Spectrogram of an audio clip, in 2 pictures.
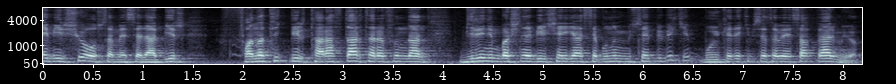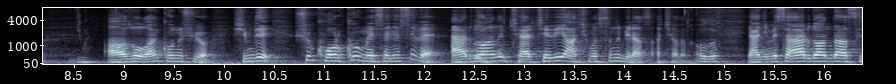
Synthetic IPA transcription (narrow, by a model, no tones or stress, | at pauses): ɛbiɾʃijo̞lˠsamese̞lʲaːbiɾ | fanat̪ʰic̚biɾt̪ʰaɾaft̪ʰaɾt̪ʰaɾafɯnd̪an | biɾininbaʃɯnabiɾʃe̞jɟælʲsɛbununmysɛbːibicʰimbuylʲcʰe̞d̪ɛcʰimsɛt̪ʰabiɦe̞sapvæɾmḭjo̞̰ | aːzˠo̞lˠankʰo̞nuʃujo̞̰ʃimd̪ɪ | ʃukʰo̞ɾkʰuːmese̞lʲe̞sivɛæɾd̪o̞anɯnt͡ʃʰæɾt͡ʃʰe̞ve̞jiat͡ʃmasɯnɯbiɾa̰za̰t͡ʃʰa̰lˠɯ̰mˠ | jaːnimeselʲaːæɾd̪o̞and̪aːsɯ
